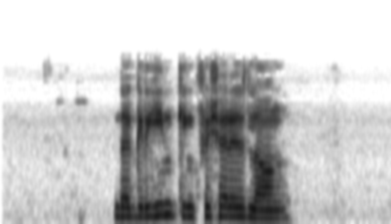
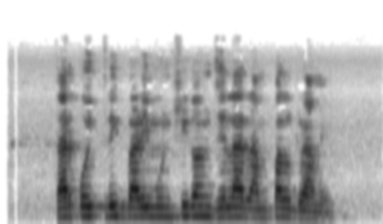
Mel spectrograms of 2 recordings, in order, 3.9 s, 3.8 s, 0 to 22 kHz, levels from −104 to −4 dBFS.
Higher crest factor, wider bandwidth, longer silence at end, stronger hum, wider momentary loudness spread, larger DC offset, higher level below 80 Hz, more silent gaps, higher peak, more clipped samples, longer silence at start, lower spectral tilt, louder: about the same, 18 dB vs 20 dB; second, 7.4 kHz vs 9.6 kHz; first, 1.05 s vs 0.5 s; neither; about the same, 7 LU vs 7 LU; neither; first, -58 dBFS vs -74 dBFS; neither; about the same, -2 dBFS vs -4 dBFS; neither; first, 1.15 s vs 0.55 s; about the same, -5 dB/octave vs -5 dB/octave; first, -15 LUFS vs -24 LUFS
